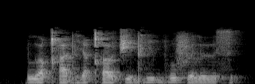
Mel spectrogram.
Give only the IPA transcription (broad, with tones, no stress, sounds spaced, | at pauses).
l u˩ qʰ a˩ dʱ i˩ qʰ u˩ t͡ʃ i˩ dʱ i˥ bʱ u˥ f ʏ˩ l ʉ˩ s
